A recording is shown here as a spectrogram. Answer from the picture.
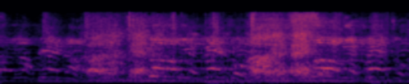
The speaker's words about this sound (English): Thursday morning, Maduro was greeted by troops singing and clapping as he joined them.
